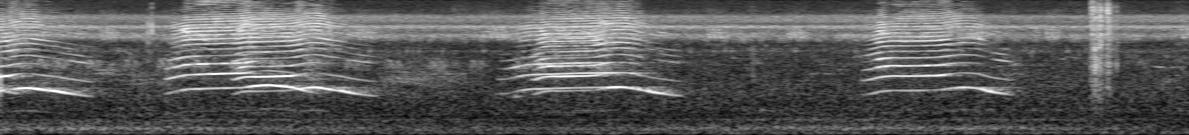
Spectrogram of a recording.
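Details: Indian peafowl calling during a peacock dance: loud nasal wails in a loose series, one short, then two long arched calls, then a softer one, spaced one to two seconds apart, with a brief click near the end.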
